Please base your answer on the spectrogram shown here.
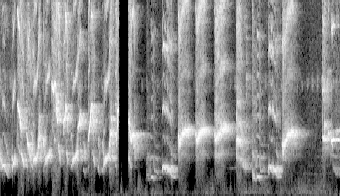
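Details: Morning song of a white-rumped shama, meant to stir up rival birds: high, bright phrases of sweeping whistles, trills and scratchy chatter, then clear repeated high whistled notes with short gaps toward the end.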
